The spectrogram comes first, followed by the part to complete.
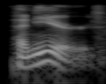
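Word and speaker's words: panniers: can have side bags aka paneers which is like pronounced pan and ears these attach to a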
